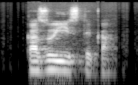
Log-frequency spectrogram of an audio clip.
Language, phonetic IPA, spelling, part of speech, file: Ukrainian, [kɐzʊˈjistekɐ], казуїстика, noun, LL-Q8798 (ukr)-казуїстика.wav
- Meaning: 1. casuistry (case-based reasoning) 2. casuistry (specious argumentation)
